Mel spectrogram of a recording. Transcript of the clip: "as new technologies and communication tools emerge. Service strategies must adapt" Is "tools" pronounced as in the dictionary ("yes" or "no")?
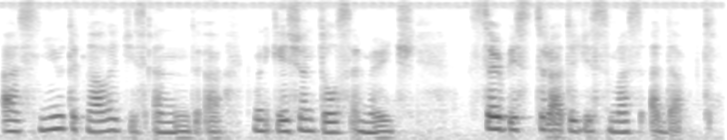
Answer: no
